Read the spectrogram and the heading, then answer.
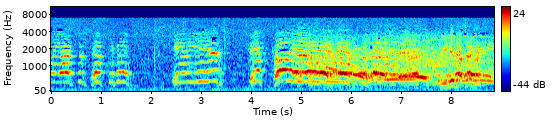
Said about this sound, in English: The sergeant watched the husky Irishman stride out on the stage to the cheers of the audience.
